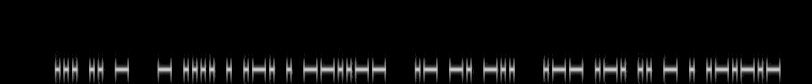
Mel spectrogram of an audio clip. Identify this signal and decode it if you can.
Morse code, heard as a keyed tone, about 28 wpm, 700 Hz. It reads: SIT THERE, AND WRITE.
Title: Sentences from Top 1000 Words - Review Part 1 - 28wpm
